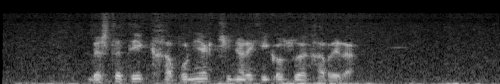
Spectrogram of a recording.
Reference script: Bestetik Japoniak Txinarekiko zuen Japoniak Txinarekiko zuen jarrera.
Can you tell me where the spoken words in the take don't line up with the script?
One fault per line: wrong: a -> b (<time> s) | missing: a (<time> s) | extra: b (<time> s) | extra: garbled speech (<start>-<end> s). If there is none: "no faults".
missing: Japoniak Txinarekiko zuen (3.1 s)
